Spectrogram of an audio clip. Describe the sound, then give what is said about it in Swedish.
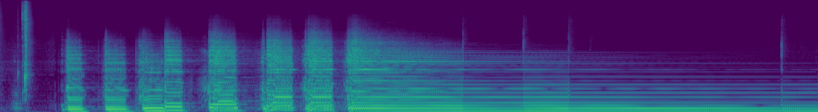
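Distorted electric guitar with gain: seven quick, choppy chord stabs, then one held chord that rings out thick and buzzing for several seconds, slowly fading. No voices. “om man, där, den, där den skiner är ju med gainen kanske på.”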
